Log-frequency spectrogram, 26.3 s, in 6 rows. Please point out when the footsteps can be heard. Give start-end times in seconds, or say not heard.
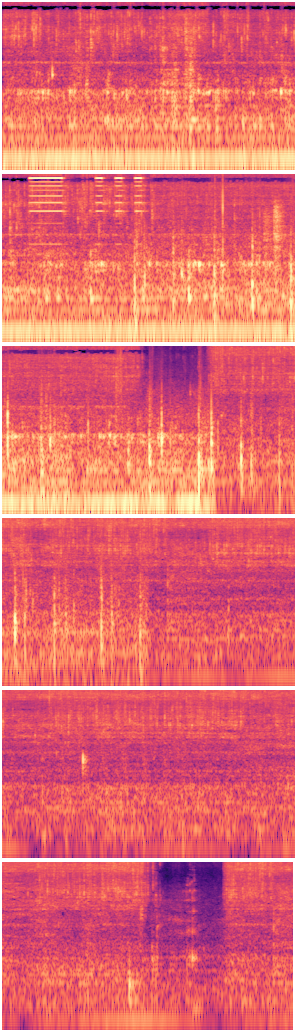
6.3-15.4.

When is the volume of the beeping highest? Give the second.
5 s.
